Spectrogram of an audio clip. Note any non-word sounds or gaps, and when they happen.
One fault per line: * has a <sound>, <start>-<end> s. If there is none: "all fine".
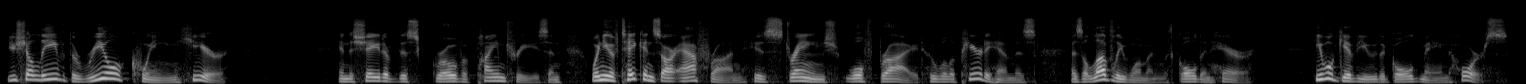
all fine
